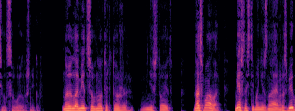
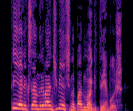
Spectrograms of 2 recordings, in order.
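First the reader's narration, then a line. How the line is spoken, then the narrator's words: Laughing. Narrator (Russian): рассмеялся Моисеенко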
